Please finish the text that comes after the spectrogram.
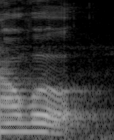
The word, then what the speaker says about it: hour: He has been writing his test for an hour. Why did we use an hour there? Because here H is silent.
